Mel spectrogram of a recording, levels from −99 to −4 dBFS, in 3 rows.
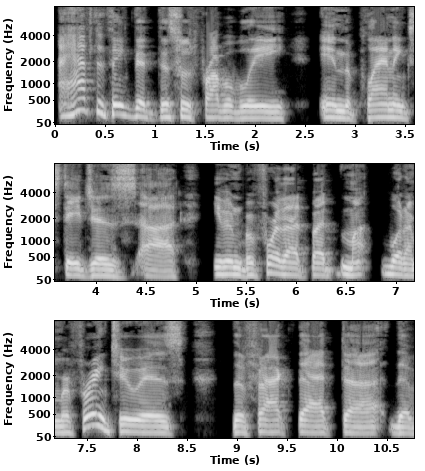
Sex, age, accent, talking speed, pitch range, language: male, 50-69, American, 155 wpm, 110-130 Hz, English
